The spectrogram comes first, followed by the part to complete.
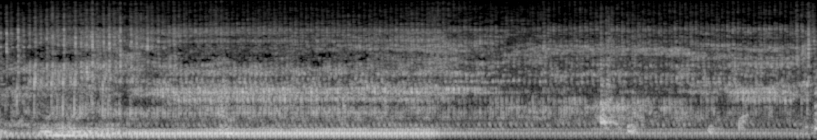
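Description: Tubewell pump engine running steadily, a low even drone that drops somewhat in level after about six and a half seconds, with water splashing at the discharge pipe.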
